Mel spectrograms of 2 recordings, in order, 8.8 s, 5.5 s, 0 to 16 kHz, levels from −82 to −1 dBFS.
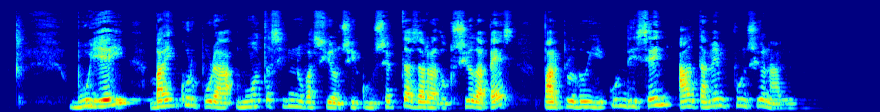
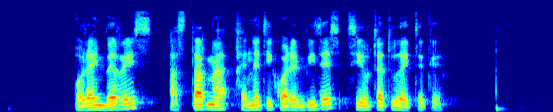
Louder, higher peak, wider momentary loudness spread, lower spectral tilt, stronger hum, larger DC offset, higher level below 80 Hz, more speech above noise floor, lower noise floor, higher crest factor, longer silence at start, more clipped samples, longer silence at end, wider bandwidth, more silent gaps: about the same, -28 LUFS vs -27 LUFS; about the same, -6 dBFS vs -6 dBFS; about the same, 13 LU vs 12 LU; about the same, -4 dB/octave vs -4.5 dB/octave; neither; neither; second, -84 dBFS vs -72 dBFS; about the same, 54 dB vs 54 dB; about the same, -82 dBFS vs -80 dBFS; about the same, 22 dB vs 24 dB; second, 0.15 s vs 0.75 s; neither; second, 0.85 s vs 1.15 s; about the same, 11.5 kHz vs 11.5 kHz; neither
